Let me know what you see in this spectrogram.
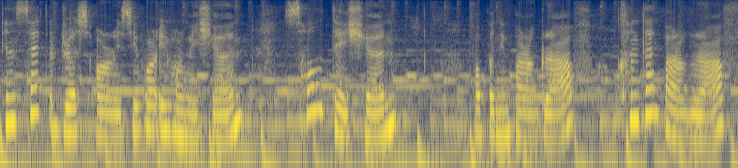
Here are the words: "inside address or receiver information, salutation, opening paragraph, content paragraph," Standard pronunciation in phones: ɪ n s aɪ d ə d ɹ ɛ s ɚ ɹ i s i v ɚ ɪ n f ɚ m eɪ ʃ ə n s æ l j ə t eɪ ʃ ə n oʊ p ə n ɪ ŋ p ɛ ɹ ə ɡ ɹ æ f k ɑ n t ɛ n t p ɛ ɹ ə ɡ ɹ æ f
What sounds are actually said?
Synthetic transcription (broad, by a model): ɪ n s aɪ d ə d ɹ ɛ s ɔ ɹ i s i f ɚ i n f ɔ m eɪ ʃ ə n s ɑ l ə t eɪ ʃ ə n oʊ p ə n ɪ ŋ p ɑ ɹ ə ɡ ɹ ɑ f k ɑ n t ɛ n t p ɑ ɹ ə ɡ ɹ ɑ f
